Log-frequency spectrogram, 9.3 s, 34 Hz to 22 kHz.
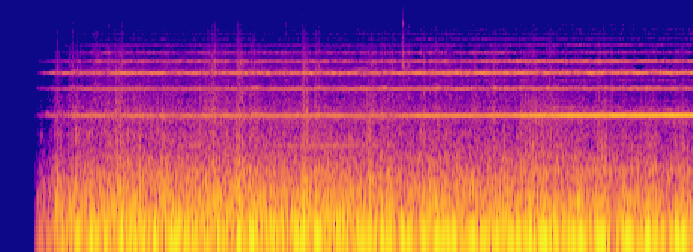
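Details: Volvo V70 XC rolling on the road with a steady, piercing squeal near 1 kHz over low road rumble; no noise at idle, only while the car is moving.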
